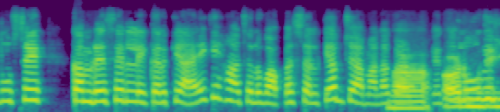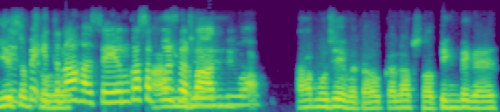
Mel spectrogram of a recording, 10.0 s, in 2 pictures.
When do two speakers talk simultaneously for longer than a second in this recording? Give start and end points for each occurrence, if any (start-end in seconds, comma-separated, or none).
3.9-5.7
